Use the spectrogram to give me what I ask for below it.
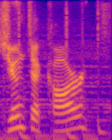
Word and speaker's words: Juntakharr: But it was Junta Kar, which was a Star Wars name, and you kept pronouncing it Hispanic because of Texas.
